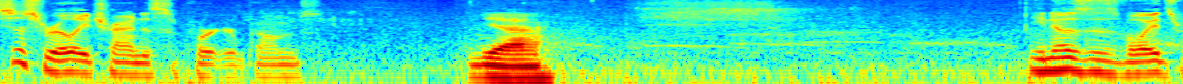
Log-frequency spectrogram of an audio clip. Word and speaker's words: Gerpums: Gerpums. Gerr. I have to remember that. Just think Austin Powers. Gerr, baby! Yeah.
